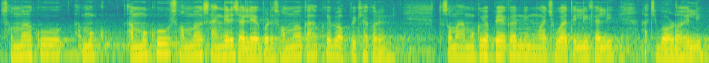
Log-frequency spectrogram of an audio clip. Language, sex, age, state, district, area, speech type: Odia, male, 18-30, Odisha, Dhenkanal, urban, spontaneous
